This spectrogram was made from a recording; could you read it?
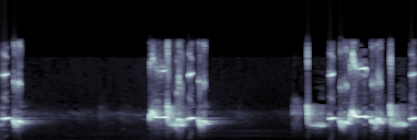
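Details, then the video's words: A bar-winged prinia in full voice, recorded as training material for other songbirds: a brief chirp, then two busy phrases of piercing, rapidly alternating high notes after a clear silence. "Prenjak Klawu Gacor!"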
